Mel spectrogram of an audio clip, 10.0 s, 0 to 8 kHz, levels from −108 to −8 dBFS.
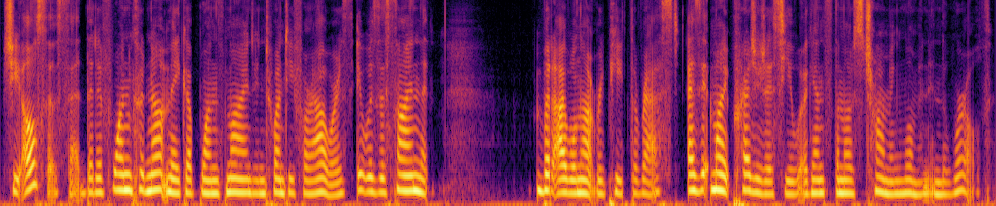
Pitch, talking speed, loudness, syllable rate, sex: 200 Hz, 240 wpm, -17 LUFS, 6.0 syllables/s, female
